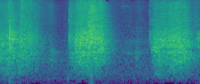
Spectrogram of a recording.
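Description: Small finger-pump spray bottle squirting three times, one short hiss about every three-quarters of a second.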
